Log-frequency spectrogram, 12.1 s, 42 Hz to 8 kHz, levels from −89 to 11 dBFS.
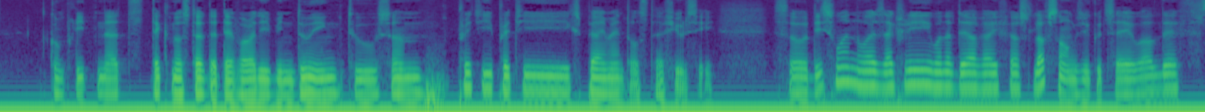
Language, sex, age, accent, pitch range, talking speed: English, male, 20-39, French, 95-115 Hz, 170 wpm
